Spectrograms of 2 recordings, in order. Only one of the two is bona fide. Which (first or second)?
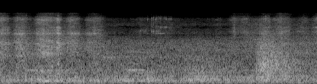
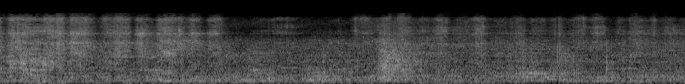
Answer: first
